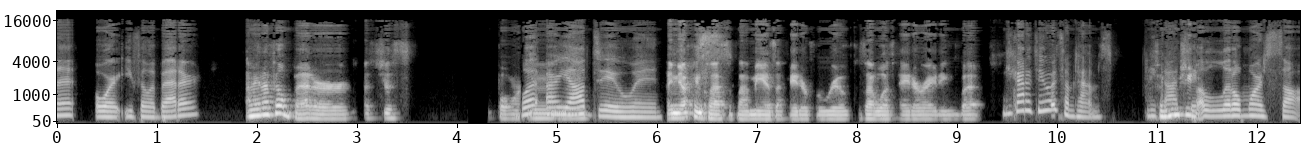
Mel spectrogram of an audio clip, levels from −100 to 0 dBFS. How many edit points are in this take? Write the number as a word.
three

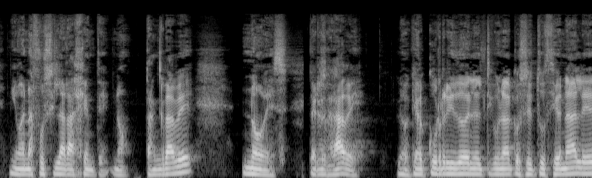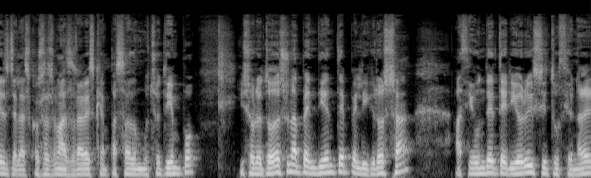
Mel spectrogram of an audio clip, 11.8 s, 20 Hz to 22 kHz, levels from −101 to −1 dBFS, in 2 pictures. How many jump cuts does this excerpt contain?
one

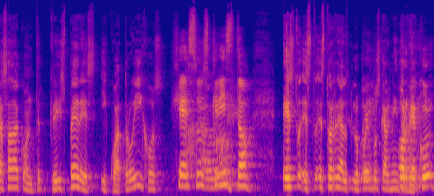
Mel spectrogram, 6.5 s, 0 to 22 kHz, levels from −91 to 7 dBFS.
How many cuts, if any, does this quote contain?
one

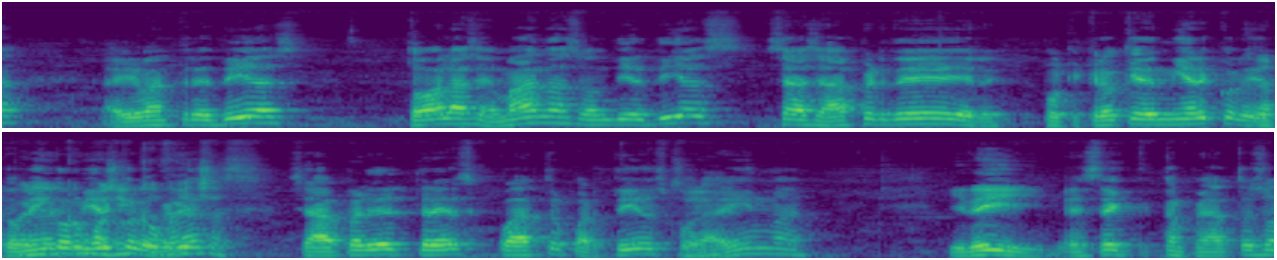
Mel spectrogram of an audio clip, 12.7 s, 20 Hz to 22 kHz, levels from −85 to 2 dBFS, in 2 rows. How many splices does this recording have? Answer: zero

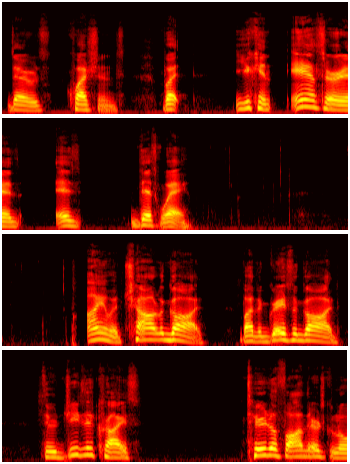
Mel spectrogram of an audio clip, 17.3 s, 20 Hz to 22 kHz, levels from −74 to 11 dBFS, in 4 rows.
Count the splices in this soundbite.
one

